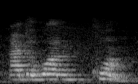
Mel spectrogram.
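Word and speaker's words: אדניקם: How you say it in the Hebrew is what? Adawan Kwam.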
